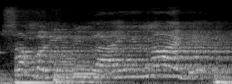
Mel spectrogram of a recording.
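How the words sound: A medium voice of the middle bear.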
